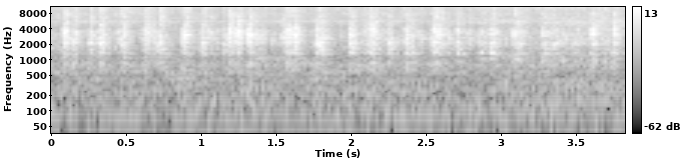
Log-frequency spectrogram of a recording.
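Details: Gas boiler hydronic heating loop with cast iron baseboard, after expansion tank and leak work: rapid pulsing hiss with light rattling, several surges a second, from the pipework; air trapped in the loop while purging.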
